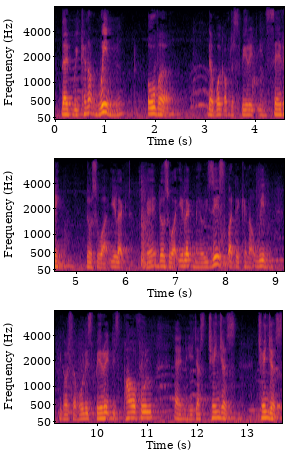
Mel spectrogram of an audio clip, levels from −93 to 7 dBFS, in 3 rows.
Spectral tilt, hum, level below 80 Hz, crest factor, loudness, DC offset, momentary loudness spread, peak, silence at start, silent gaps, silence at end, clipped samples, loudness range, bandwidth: -8 dB/octave; none; -54 dBFS; 20 dB; -29 LUFS; under 0.1%; 17 LU; -8 dBFS; 0 s; none; 0 s; under 0.1%; 4 LU; 7.8 kHz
